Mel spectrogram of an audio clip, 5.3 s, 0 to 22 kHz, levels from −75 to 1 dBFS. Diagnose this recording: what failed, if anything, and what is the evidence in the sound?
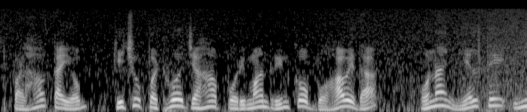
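The failure is in call processing: overdone noise removal, a suppressor set far too aggressively on a noisy recording, and it runs for the whole clip. Any frequency band sitting close to its noise estimate gets pulled far down or switched off, and the softer parts of the speech fall below that line too. The result is a background that drops and breaks up into twinkling specks of leftover noise.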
